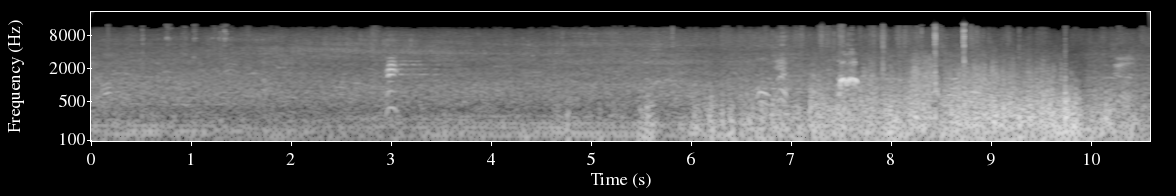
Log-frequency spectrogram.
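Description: Indistinct distant shouts and voices across an open practice field, with one short call about three seconds in and a few more later, over a low rumble of wind on the microphone. The overall noise grows louder over the last few seconds.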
